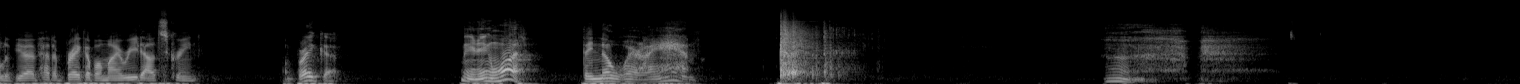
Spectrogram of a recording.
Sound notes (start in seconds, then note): 7.9 phone receiver slamming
